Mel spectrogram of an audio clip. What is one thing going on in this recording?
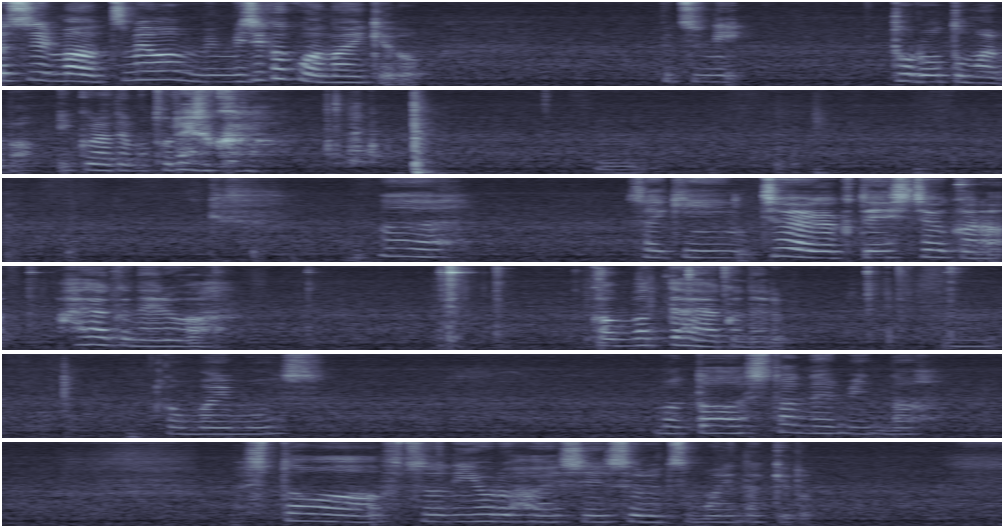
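A young woman speaks calmly close to a microphone, in short phrases with pauses.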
